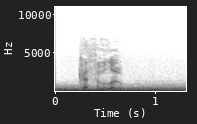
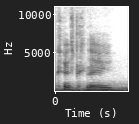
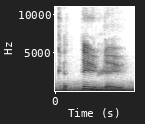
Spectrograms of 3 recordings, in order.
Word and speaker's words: Cthulhu: Am I saying Cthulhu right? Cthulhu. Cthulhu, not Cthulhu. Cthulhu. Apologies for mispronouncing it earlier.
